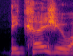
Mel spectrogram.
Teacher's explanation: Esse Y, por causa dele, esse Z vai mudar para um J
